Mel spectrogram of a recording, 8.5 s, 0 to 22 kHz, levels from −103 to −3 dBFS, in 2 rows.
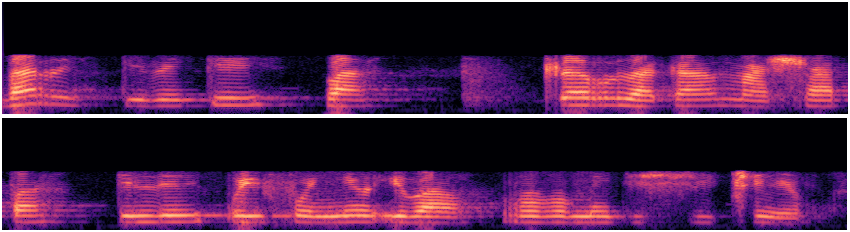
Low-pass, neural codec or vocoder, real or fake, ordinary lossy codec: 3.6 kHz; none; real; none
